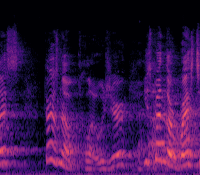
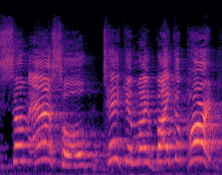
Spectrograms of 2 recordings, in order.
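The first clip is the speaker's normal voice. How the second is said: indignant; 7 semitones higher, 8 dB louder than usual. Retold or imitated. Indignant reliving of bike theft.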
